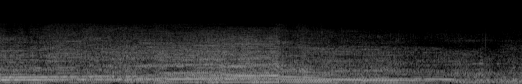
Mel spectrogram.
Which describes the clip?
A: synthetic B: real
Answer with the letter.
A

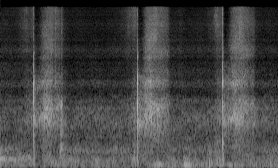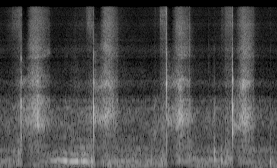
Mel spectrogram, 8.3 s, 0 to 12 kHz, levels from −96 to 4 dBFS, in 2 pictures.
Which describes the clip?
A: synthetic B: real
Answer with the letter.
A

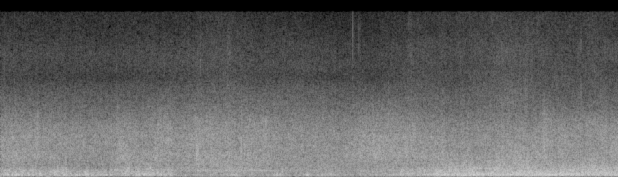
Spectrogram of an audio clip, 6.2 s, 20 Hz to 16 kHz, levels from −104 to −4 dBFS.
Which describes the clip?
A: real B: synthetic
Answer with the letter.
A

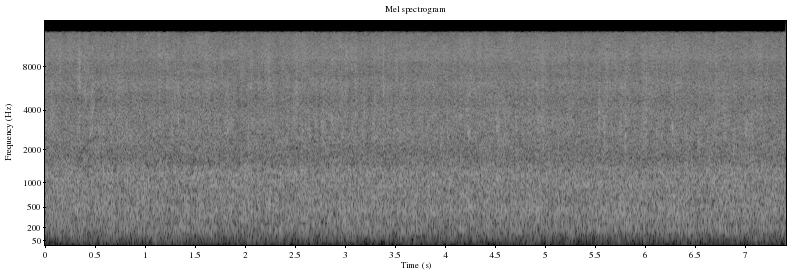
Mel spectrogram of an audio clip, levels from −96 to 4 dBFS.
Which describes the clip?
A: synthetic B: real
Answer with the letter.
A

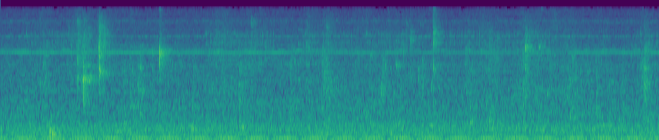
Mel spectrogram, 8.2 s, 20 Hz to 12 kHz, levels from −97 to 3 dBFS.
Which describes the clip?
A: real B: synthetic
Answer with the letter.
A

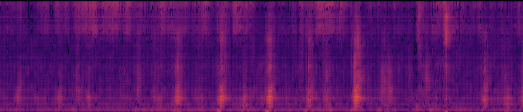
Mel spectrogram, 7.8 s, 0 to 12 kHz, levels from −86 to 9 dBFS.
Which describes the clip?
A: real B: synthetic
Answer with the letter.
B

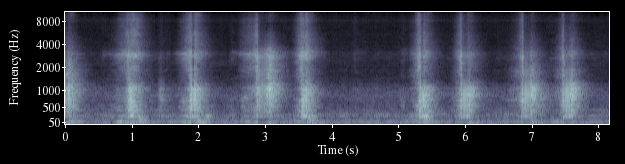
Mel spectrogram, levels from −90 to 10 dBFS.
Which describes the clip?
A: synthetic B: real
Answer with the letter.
A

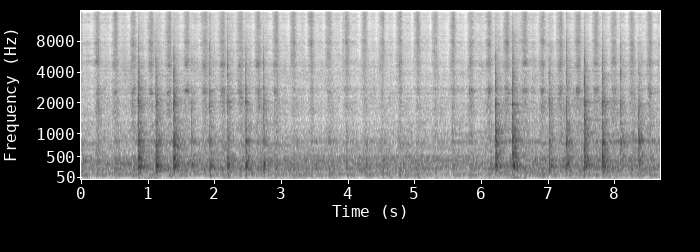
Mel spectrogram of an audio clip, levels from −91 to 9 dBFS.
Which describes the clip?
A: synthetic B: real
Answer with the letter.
A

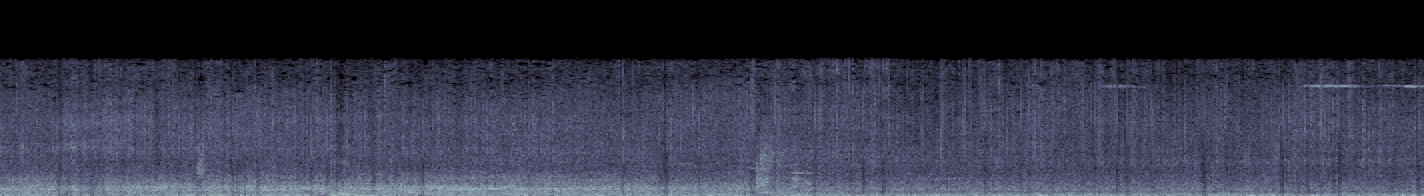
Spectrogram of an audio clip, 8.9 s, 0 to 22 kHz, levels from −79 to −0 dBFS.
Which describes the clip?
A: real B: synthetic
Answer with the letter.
A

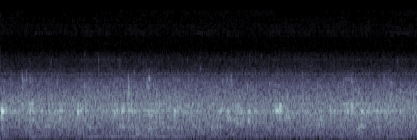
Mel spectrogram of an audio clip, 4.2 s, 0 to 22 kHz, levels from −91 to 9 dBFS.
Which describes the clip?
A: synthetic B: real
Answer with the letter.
B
